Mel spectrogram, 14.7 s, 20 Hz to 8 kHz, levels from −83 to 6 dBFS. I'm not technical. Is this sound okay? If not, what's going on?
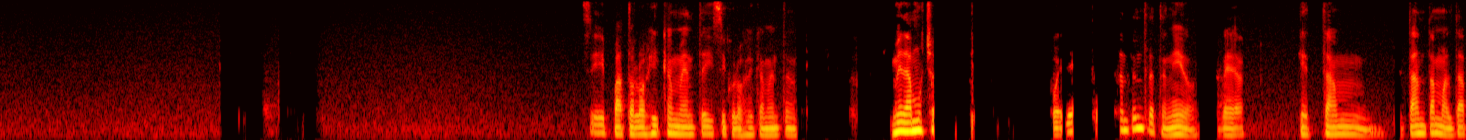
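No. Background gated by the echo canceller, from 2.22 to 3.21 s: the room sound drops to near silence while the call's loudspeaker plays, because the canceller clamped the microphone down.

Other side's voice leaking through, at 2.63–2.82 s, 8.51–8.59 s and 11.97–12.22 s: faint scraps of a second voice, likely loudspeaker sound the echo canceller failed to remove from the microphone.

Speech suppressed in double talk, from 7.98 to 11.34 s, then 11.98–12.19 s and 13.97–14.04 s: the voice dips and cuts out in pieces, likely because both sides spoke at once and the canceller turned everything down.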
